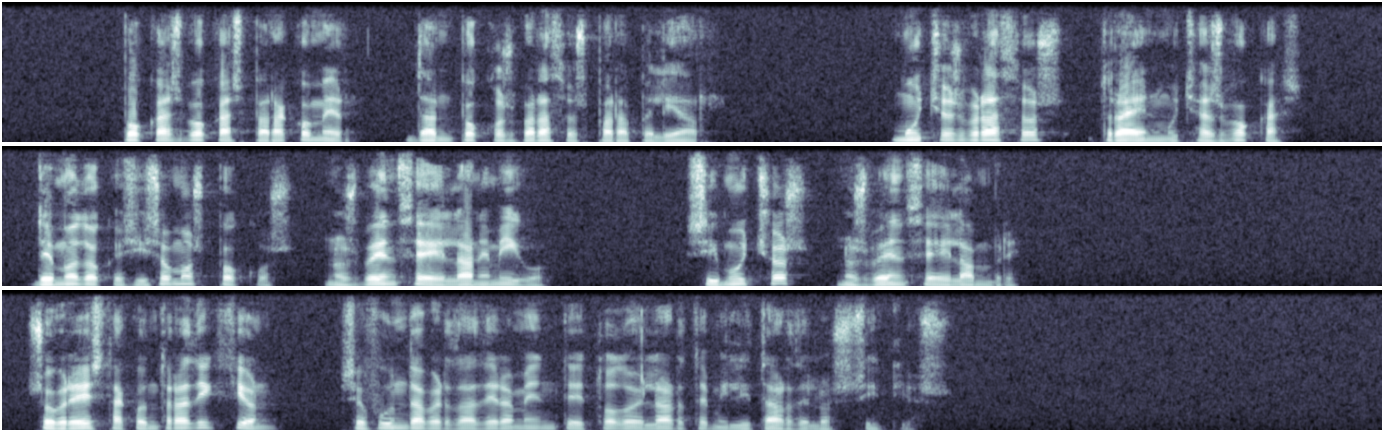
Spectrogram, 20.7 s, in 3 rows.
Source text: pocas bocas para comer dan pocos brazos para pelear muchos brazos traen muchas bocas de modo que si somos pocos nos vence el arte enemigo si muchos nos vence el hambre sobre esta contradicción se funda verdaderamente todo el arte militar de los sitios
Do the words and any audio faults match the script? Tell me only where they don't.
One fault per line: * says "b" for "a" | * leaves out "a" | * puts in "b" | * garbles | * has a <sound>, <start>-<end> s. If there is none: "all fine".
* leaves out "arte"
